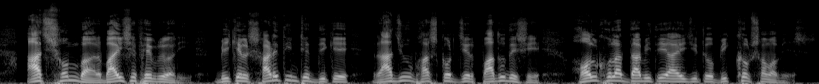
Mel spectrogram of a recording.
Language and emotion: Bengali, neutral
